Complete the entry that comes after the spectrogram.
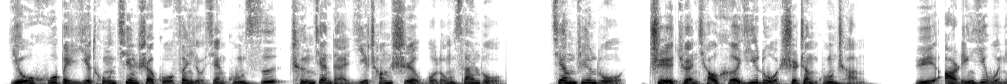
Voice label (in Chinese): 男, 工程解说; 市政工程安全文明施工解说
